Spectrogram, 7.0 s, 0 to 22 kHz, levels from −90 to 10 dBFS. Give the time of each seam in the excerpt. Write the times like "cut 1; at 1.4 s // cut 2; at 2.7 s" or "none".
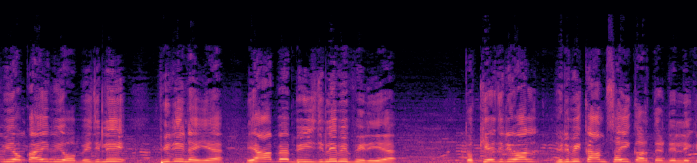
none

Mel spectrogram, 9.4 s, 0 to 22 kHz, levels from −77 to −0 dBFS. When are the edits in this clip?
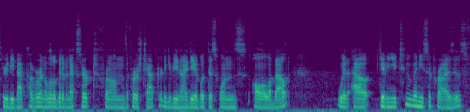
cut 1; at 3.4 s

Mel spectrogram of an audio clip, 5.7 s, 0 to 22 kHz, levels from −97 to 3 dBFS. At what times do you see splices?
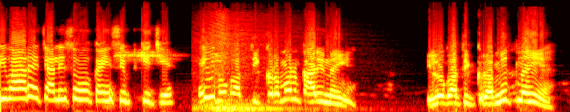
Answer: cut 1; at 2.1 s

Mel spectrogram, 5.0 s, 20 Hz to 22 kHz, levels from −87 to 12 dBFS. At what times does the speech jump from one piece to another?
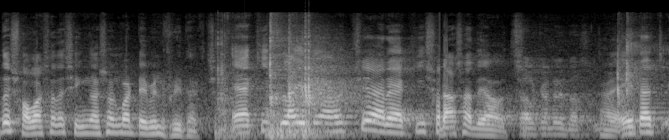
cut 1; at 1.6 s // cut 2; at 3.3 s

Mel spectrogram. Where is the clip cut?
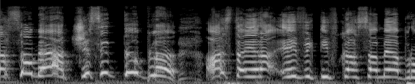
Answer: none

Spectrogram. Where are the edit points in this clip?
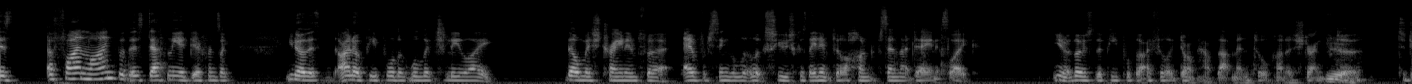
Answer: none

